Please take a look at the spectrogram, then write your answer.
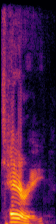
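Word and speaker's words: Cari: i want to say carrick it's carrie it's i think i say kari sometimes it's spelled c-a-r-i which seems like it's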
